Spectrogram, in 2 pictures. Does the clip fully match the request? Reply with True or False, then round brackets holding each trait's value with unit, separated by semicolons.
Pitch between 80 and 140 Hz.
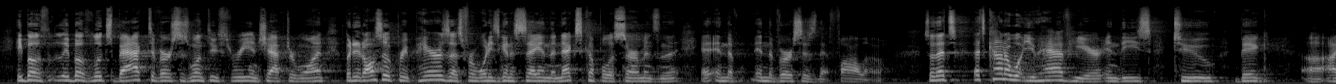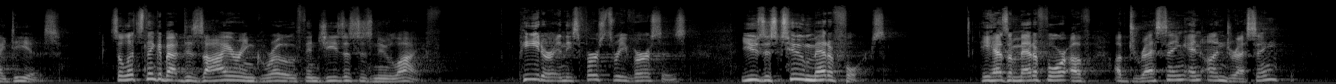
False (170 Hz)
